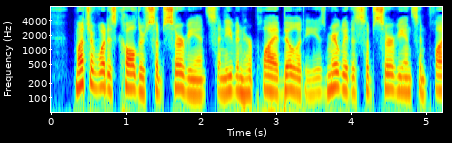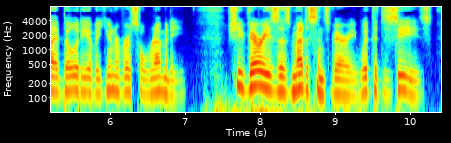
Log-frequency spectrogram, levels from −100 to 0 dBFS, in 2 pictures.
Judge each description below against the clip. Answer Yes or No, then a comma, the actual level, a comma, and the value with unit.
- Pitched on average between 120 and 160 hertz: Yes, low, 135 Hz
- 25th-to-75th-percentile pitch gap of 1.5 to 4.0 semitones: Yes, average, 3.1 semitones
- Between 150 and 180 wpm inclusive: Yes, average, 165 wpm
